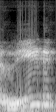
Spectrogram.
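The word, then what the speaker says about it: read: ऐसा है कि घुमाए आपके दिमाग को कि रीड की सेकंड फॉर्म भी स्पेलिंग सेम होती है और पढ़ा जाता है रेड।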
